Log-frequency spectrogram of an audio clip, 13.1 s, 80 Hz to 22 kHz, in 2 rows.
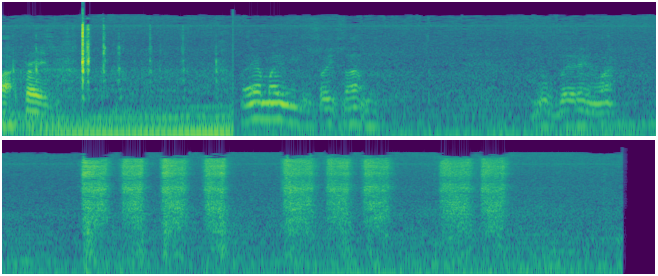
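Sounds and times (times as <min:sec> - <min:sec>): steady low hum: 0:00.0 - 0:12.8
spray gun hissing bursts: 0:07.3 - 0:11.7.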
